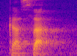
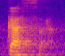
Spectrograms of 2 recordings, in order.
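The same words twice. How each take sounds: First: The stress is on the last syllable. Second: The stress is on the first syllable. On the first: "Si la mayor fuerza de voz fuese en la última sílaba, se dijese casa" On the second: "En la penúltima sílaba, porque dice casa"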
